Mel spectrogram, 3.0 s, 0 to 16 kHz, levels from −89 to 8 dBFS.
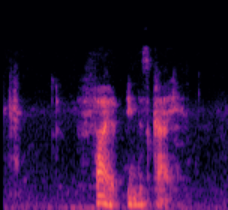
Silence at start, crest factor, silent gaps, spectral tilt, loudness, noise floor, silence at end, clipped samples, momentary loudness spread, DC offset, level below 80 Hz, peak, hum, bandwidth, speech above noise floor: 0.1 s; 22 dB; none; -7.5 dB/octave; -25 LUFS; -56 dBFS; 0.6 s; under 0.1%; 20 LU; under 0.1%; -46 dBFS; -6 dBFS; none; 7 kHz; 32 dB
